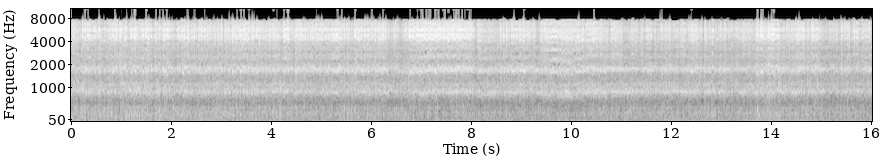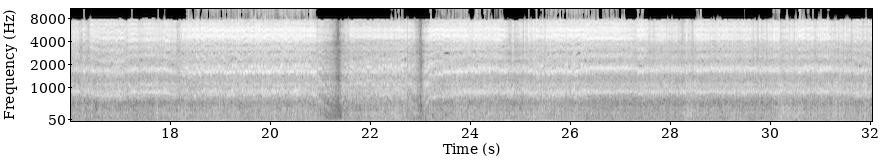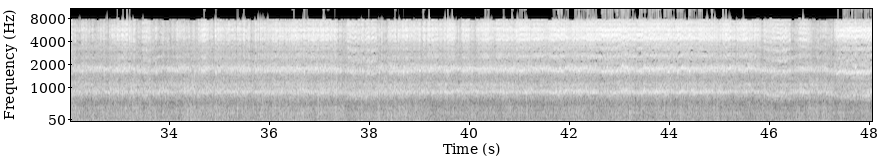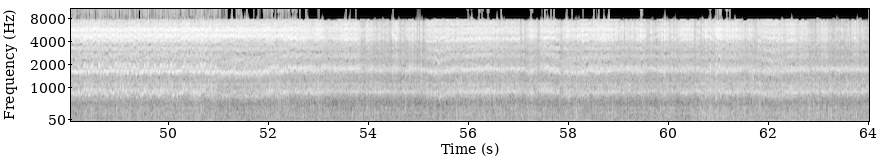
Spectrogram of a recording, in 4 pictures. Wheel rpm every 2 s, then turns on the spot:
230, 230, 230, 230, 230, 230, 230, 230, 220, 200, 150, 140, 220, 230, 230, 230, 220, 230, 230, 220, 230, 230, 230, 220, 200, 200, 220, 230, 230, 230, 230, 230.
none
